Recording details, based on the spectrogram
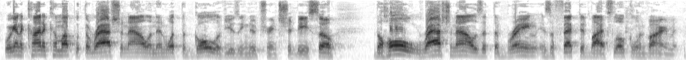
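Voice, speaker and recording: Man lecturing with a slightly raspy voice. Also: medium pitch, fairly quick, muffled recording. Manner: explanatory, lists items one by one, frequent restarts. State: slightly raspy from a recent cold. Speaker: health presenter. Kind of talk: informal lecture to a live audience.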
